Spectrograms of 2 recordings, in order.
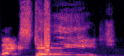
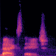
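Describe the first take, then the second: First: It is said with loud, excited energy. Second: It is said in a calm, flat way. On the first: It names a thrilling place to go. "we're going to go backstage!" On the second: It names an ordinary place. "there's a lot going on backstage"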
